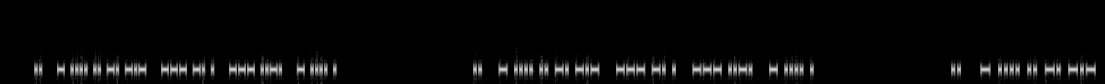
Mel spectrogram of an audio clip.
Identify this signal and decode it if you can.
Morse code, heard as a keyed tone, about 46 wpm, 700 Hz. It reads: I THINK ONE OF THE I THINK ONE OF THE I THINK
